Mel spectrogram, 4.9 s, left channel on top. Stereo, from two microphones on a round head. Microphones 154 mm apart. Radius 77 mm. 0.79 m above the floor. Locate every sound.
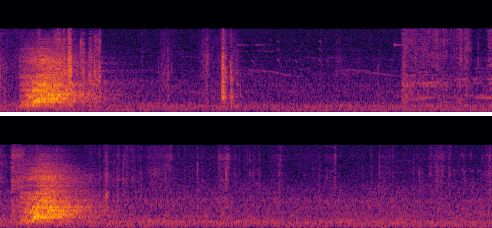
0.2 s a zipper: centre (ahead or behind), 0.9 m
